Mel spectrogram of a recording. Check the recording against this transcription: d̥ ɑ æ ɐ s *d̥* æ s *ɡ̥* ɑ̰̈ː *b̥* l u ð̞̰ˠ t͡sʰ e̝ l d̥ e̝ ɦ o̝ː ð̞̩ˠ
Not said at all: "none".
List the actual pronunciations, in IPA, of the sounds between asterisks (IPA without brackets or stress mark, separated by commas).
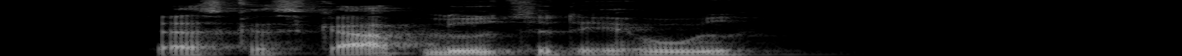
ɡ̥, ɡ̥, b̥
